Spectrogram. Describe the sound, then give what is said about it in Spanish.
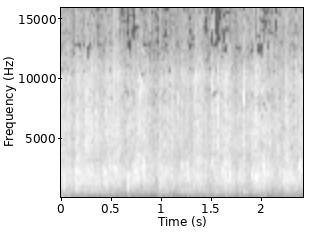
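Loud, sustained applause from a crowd for Jesus, a dense wash of clapping that stays steady and full for the whole stretch with no pauses or voices standing out. “Vamos a dar un aplauso fuerte a Jesús.”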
